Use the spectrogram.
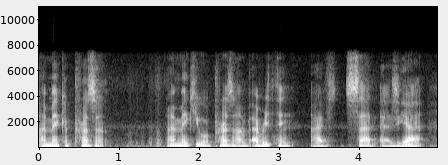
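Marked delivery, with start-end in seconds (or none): none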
